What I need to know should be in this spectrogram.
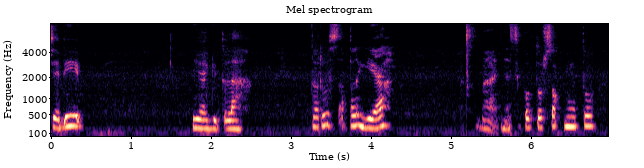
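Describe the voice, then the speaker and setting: Long, frequent pauses break up this woman's speech. Her pace is fairly slow and her intonation fairly even. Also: fairly high pitch for a woman. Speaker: vlogger. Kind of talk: casual vlog talk. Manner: hesitant, many fillers.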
